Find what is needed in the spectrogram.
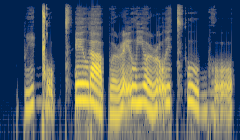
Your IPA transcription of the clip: p i˩˥ ɡ͡ǁ o̰˥˩ p t͡sʼ e˥ u̯ ɾ a˥˩ p ɵ˩ ɭ ḛ˥ u̯ j ɵ˥˩ ɭ o̰˥ i̯ t͡sʼ u˥˩ bʱ o̰˥

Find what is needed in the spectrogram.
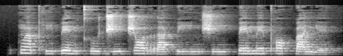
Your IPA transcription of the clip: kʷ ã˦ pʰ i˨ ɓ e˦˨ n kʰ u˨ d͡ʒ i˨ t͡ʃ ɔ˦ r a˨ k͡p iː˨ ŋ ʃ iː˨ k͡p e˦ m e˦ pʰ ɔ˦ k͡p a˦ ɲ ɪ˨

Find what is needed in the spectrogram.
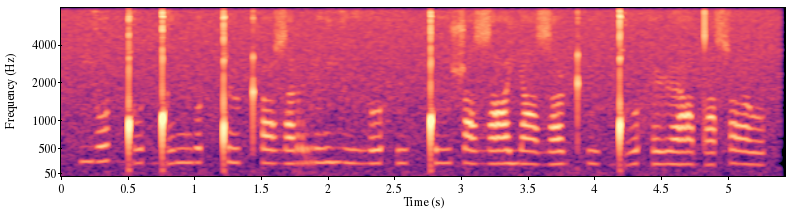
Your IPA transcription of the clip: j o ɡ͡ǃ o ɡ͡ǃ ə ŋ o ǃ ʉ ʈʰ o zˤ ə r ɨ j ɨ ɦ o h ʉ ǃ ɨ ʃ ɨ zˤ ɐ j a zˤ ɨ ʈʰ ʉ ɡ͡ǃ o h ə ɭ a dˤ ə sˤ o

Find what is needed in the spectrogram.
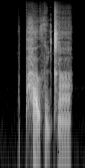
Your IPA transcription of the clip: pʰ a̰˦˨ ʊ̯ θ ĩ˦˨ t͡ɕ ã˨

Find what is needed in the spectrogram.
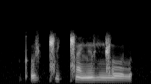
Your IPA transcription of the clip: kʼ o ʒ ǁ i ǁ æ̃ lʲ õ ʒ ŋ͡ǁ o l

